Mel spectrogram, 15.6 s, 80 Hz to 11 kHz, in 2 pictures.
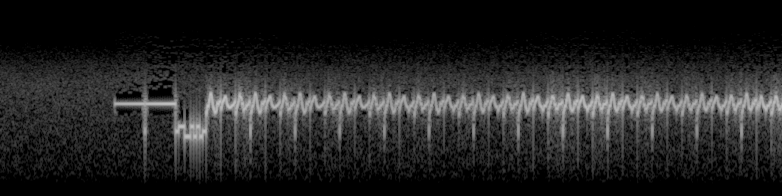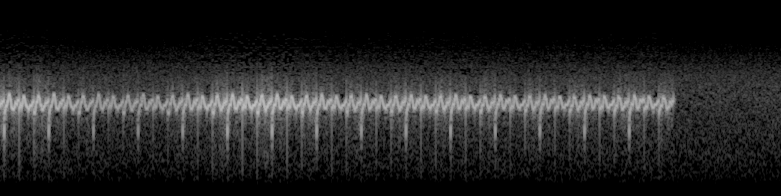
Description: SSTV (slow-scan television), Martin M1, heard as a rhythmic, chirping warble, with fading.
